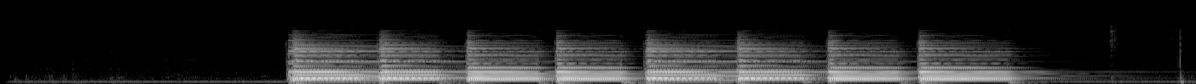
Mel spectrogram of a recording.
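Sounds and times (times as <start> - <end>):
music in Lydian mode: 2.8 - 11.0.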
